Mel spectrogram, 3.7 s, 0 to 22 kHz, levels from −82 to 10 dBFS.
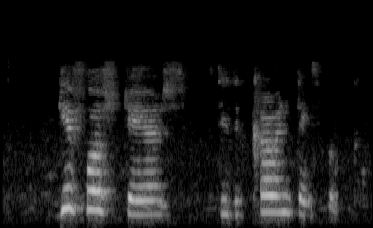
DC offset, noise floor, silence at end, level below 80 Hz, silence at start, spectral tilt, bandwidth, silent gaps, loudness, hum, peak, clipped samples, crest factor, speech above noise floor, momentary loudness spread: under 0.1%; -59 dBFS; 0.35 s; -78 dBFS; 0.6 s; -4 dB/octave; 7.4 kHz; none; -23 LUFS; none; -6 dBFS; under 0.1%; 18 dB; 36 dB; 20 LU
